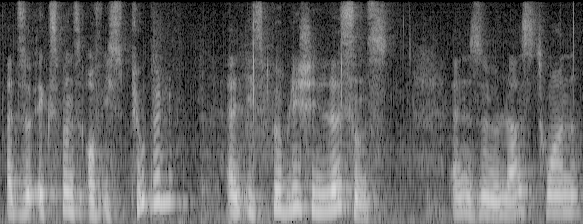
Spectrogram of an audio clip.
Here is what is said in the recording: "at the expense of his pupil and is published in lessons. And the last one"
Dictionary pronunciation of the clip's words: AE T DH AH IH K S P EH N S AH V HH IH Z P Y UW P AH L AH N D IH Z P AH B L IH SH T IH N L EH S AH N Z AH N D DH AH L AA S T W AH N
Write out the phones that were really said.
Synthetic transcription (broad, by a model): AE T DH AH IH K S P EH N S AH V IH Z P Y UW P AH L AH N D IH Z P AH B L IH SH T IH N L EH S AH N S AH N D DH AH L AA S T W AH N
